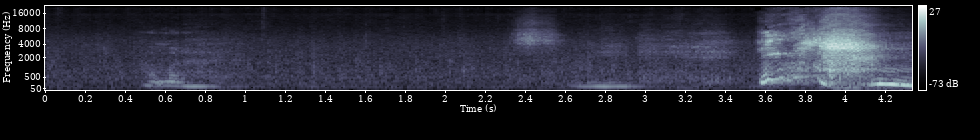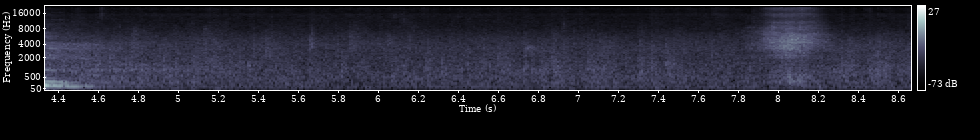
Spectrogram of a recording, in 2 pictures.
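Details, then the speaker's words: Sneezing fit in the rain, from someone who woke up sniffly with a tickle all morning: small inhaled catches, then one loud explosive sneeze and a softer one, with watering eyes and nose blowing after. "I woke up this morning and was really sniffly and I just sneezed. Oh god. Oh god. I'm gonna sneeze."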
